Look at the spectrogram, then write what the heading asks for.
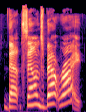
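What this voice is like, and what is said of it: Put-on Texas accent. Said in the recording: “You said that with a Texas accent.”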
